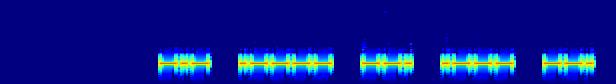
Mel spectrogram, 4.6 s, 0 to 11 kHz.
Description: Morse code, heard as a keyed tone, about 30 wpm, spaced as for 22 wpm, 700 Hz. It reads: K1GJG
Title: USA Call Signs - 5 Characters - 2x Character Spacing - 30wpm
